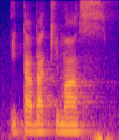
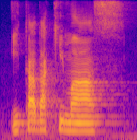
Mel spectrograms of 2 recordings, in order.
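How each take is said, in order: The two takes are said the same way.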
